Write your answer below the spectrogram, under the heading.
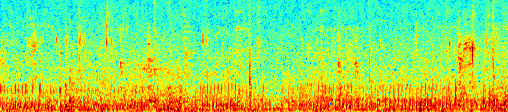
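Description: Faint purring of a sick tabby kitten, with a few faint ticks.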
